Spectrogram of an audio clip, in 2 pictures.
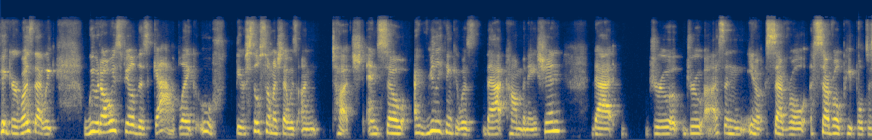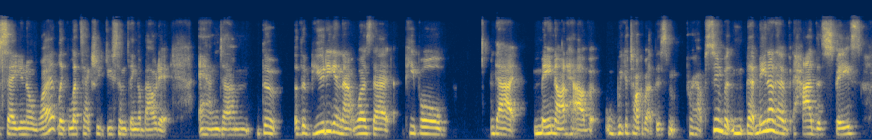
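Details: Adult person who stutters, with word repetitions; stuttering.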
